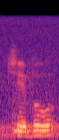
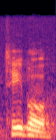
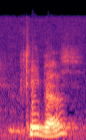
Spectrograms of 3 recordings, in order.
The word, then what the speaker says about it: Thibaut: By the way, what was the right pronunciation of your name? I'm Thibaut. Thibaut?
